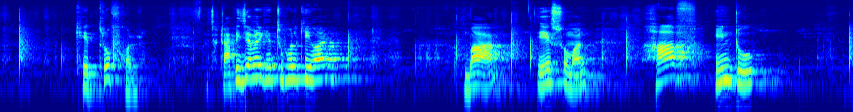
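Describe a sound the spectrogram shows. A man speaks steadily, explaining, close by.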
